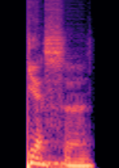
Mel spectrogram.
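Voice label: "yessir", English pronunciation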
